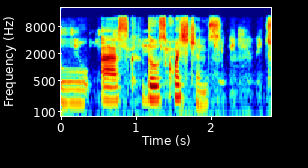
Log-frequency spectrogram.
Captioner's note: speaking French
